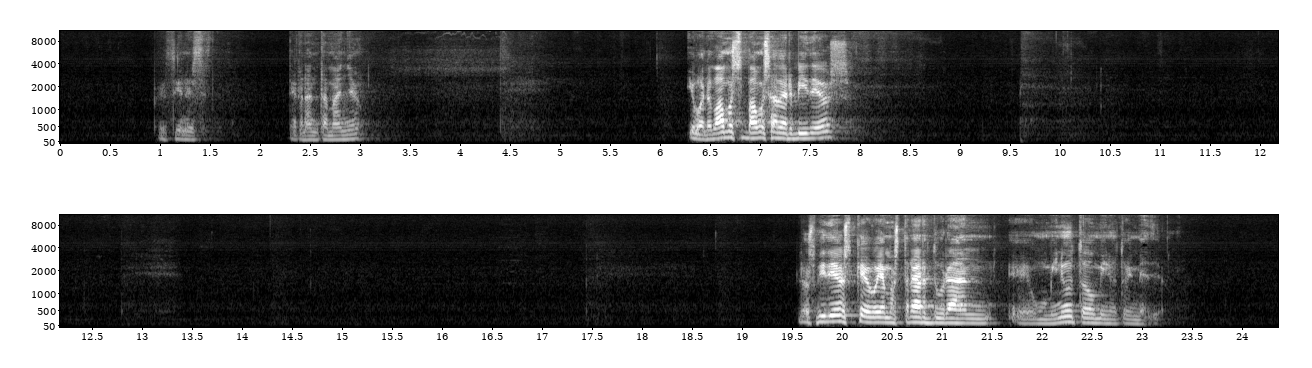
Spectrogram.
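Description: A man speaks calmly into a headset microphone, in short bursts with pauses.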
